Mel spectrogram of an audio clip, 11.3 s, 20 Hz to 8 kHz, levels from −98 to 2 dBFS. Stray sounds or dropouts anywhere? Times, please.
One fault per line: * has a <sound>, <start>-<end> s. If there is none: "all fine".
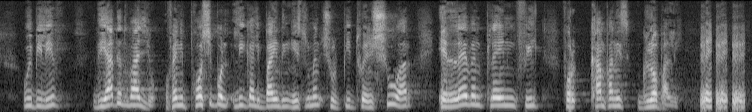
* has a laugh, 10.5-11.2 s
